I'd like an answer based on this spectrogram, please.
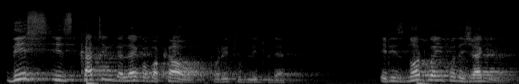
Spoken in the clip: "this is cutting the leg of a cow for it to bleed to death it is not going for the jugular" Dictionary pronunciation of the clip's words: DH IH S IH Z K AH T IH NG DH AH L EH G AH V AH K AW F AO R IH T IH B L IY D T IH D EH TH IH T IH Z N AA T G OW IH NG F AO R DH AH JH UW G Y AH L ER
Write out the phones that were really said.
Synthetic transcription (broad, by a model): DH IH S IH Z K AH T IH NG DH AH L EH G AH V AH K AW F AO R IH T IH B L IY D T IH D EH TH IH T IH Z N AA T G OW IH NG F AO R DH AH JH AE G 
